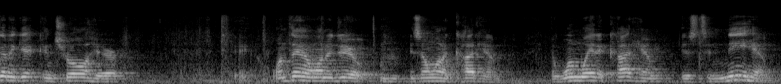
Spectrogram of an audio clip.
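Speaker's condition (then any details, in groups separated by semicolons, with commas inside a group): No condition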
